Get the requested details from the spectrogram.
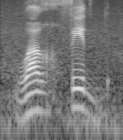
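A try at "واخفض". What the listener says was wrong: Gerak ini di sini dia, lidahnya naikkan semua. Tapi jangan dikasih de ya.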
